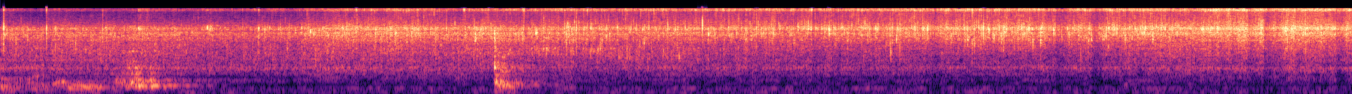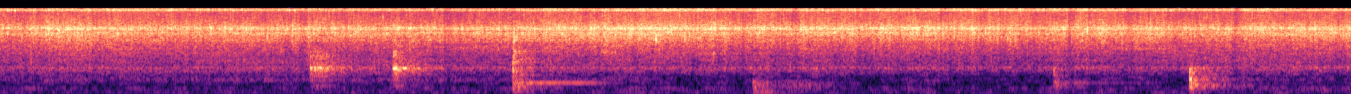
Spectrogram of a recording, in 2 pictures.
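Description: Sliced onions sizzling in hot oil with cumin seeds in a wok, stirred with a slotted spatula that knocks against the pan now and then, most often in the second half. The onions are being fried toward light brown.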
